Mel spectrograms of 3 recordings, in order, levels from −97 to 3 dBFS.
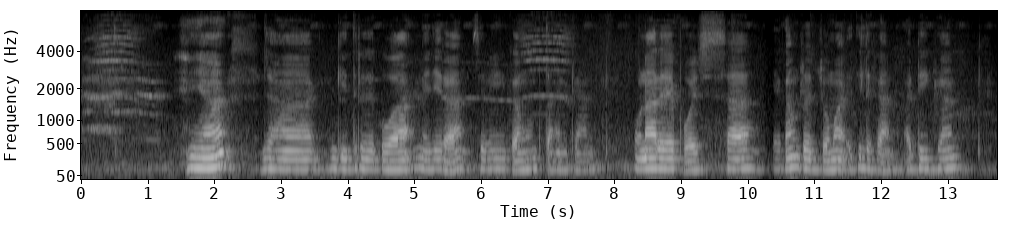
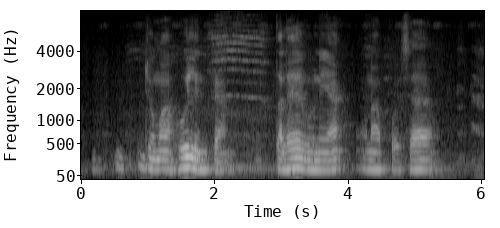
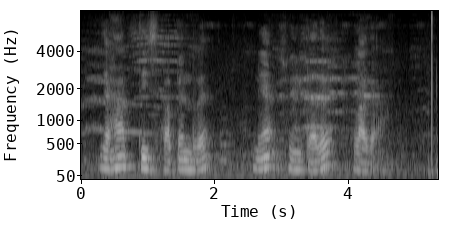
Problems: none marked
